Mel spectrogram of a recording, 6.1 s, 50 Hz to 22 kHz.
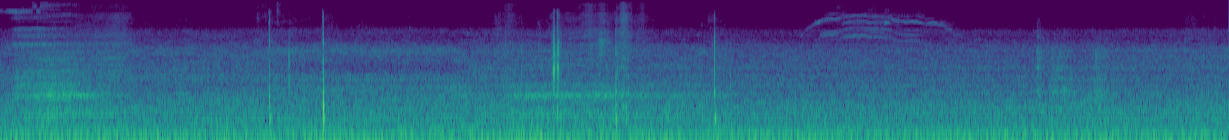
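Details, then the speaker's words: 2005 Dodge Ram 1500 5.7 L Magnum V8 after wiring repair and spark plug replacement, previously running badly: low steady idle, no misses, knocks or surging, few faint clicks; heard at exhaust too. Normal idle. "So, sounds really nice to me. And back to the back of the exhaust. You actually hear it for yourself. Looks perfect."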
